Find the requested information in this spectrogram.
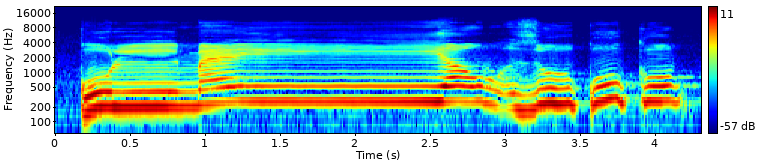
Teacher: Yang ni kita tengok contoh nun mati pula bertemu dengan ya. Maka kita masukkan bunyi nun ke dalam ya dengan dengung dua harakat.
